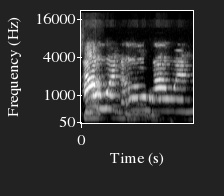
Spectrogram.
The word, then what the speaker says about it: Awen: It's Awen. Hi, gorgeous. Wow, I haven't seen Awen for ages. How are you doing? I always pronounce her name wrong. It's Awen and not Awen.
